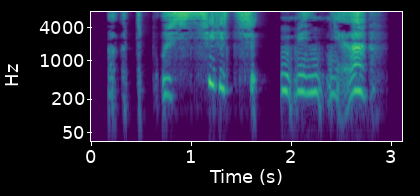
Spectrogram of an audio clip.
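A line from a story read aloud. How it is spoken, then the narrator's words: Hoarse rasp. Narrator (Russian): хрипит Бергитта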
